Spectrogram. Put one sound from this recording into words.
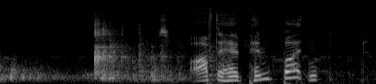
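A small bowling ball crashes into candlepins and knocks them clattering down.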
